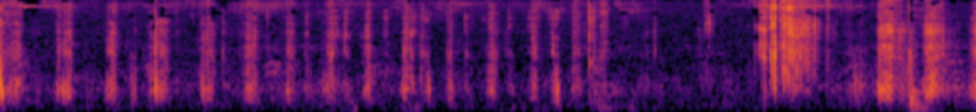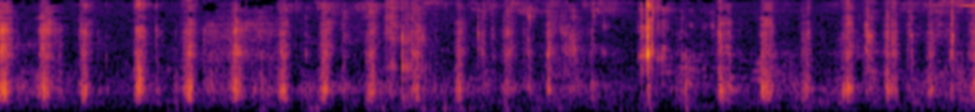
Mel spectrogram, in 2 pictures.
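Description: A person chewing food close to the microphone: many small irregular crunches and mouth clicks, with one louder crunch about four seconds in.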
